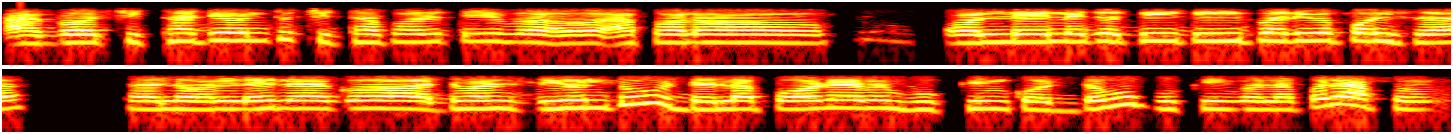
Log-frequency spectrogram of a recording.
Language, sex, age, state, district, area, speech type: Odia, female, 18-30, Odisha, Rayagada, rural, conversation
